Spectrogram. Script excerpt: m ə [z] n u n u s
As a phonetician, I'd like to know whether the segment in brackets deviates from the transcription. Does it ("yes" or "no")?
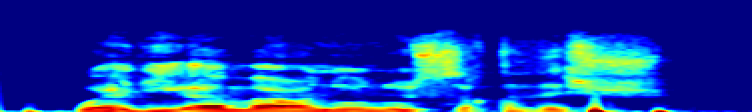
yes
